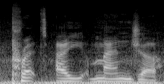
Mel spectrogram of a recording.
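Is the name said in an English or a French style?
English. It is read with plain English sounds. It is read literally as spelled. The speaker calls it right. "I'm just reading it literally"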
